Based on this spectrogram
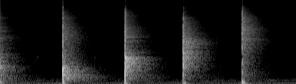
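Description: Hand claps close to the microphone: a steady, evenly spaced series of sharp, loud claps, each followed by a short decaying ring, with quiet between them.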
